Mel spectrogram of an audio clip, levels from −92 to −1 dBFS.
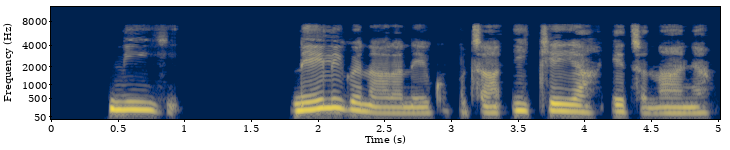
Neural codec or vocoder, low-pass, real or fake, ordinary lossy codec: none; 7.2 kHz; real; none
